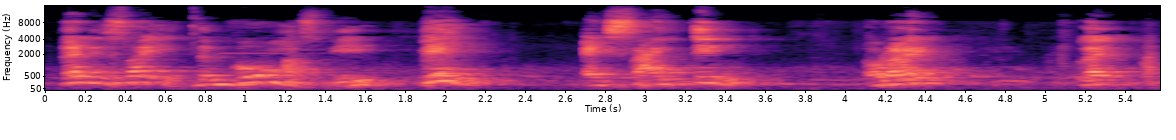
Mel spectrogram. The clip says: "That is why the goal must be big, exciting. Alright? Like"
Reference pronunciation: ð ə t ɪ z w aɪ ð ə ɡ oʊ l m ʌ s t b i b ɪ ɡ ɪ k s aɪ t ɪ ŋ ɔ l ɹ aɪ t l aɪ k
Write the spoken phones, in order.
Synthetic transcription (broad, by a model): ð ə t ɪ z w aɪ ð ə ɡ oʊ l m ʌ s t b i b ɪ ɪ k s aɪ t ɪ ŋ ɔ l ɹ aɪ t l aɪ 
